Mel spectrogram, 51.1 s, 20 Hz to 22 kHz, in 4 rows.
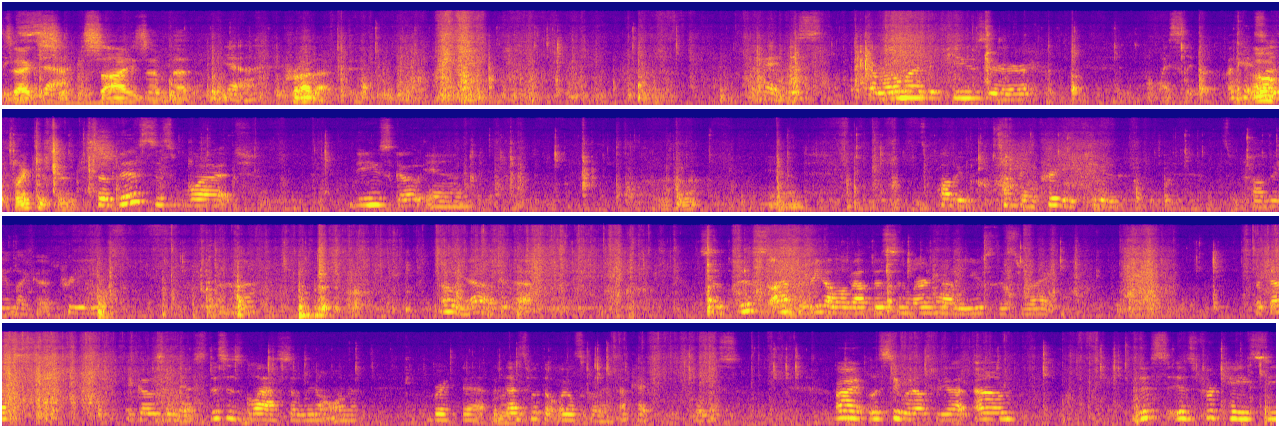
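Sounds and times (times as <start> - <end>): foil gift bag rustling: 2.9 - 6.7, 7.3 - 10.3, 26.7 - 41.1, 44.0 - 46.1, 46.7 - 51.0.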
